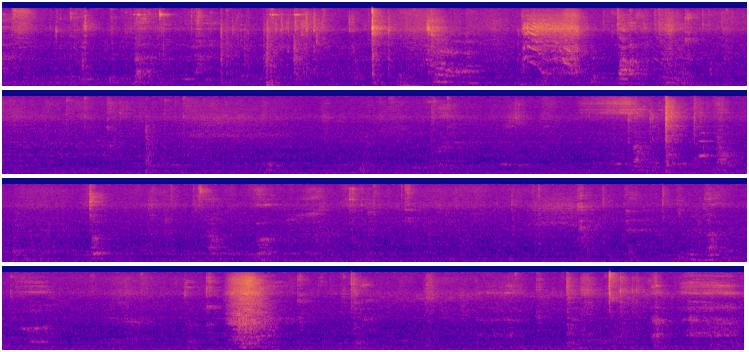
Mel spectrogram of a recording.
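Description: A woman makes soft breaths and mouth sounds close by.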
